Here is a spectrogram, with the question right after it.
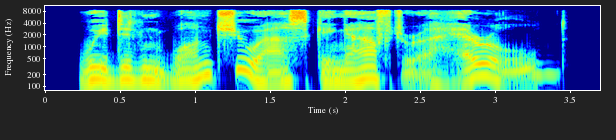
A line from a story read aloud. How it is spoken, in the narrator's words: Moraes said, his voice frustratingly calm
